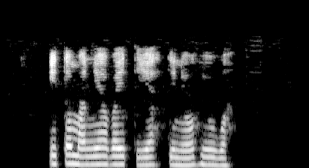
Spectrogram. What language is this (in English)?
Yaqui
